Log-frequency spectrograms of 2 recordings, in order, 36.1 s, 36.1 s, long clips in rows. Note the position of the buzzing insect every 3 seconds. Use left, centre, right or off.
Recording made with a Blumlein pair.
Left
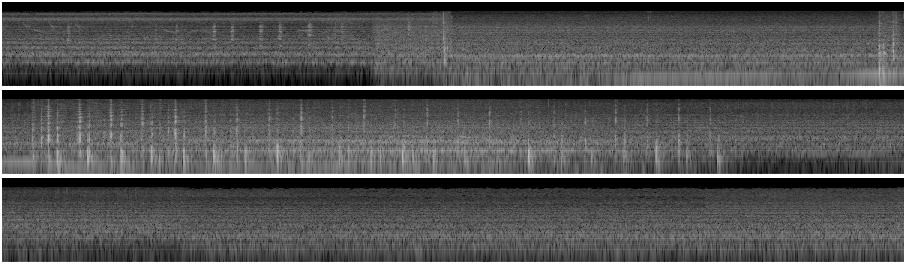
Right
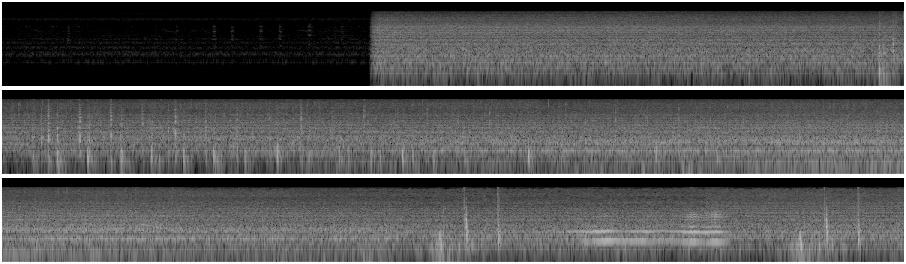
left, left, left, left, left, left, centre, right, right, right, right, right.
